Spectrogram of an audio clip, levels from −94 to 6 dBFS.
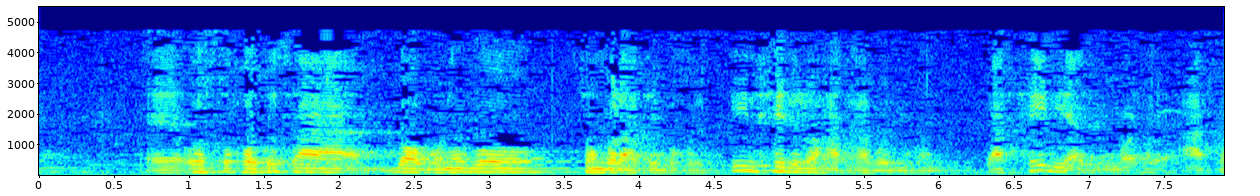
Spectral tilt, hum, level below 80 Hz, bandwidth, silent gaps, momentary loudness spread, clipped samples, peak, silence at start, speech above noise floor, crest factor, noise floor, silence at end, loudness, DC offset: -10.5 dB/octave; none; -58 dBFS; 5 kHz; none; 13 LU; under 0.1%; -14 dBFS; 0 s; 20 dB; 18 dB; -50 dBFS; 0 s; -31 LUFS; under 0.1%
